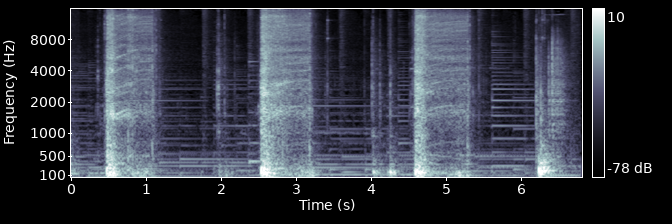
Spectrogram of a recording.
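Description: Cordless drill running in four short bursts, each under a second, backing screws out of an angle grinder's motor housing, over background music.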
